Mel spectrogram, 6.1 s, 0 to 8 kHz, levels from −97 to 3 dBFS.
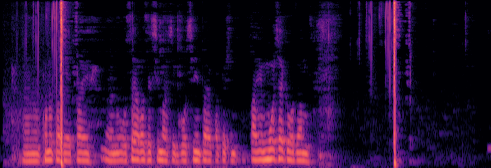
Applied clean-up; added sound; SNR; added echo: classical method WPE with log-MMSE.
